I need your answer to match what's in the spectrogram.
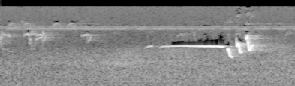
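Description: A Japanese bush warbler sings a long, steady whistle, then three quick, clipped notes. A thin, steady high hiss runs throughout.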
